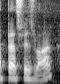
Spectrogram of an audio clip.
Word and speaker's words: Paz Vizsla: So the first one is Paz Vizsla. Did I say it right? Yeah, Paz Vizsla.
